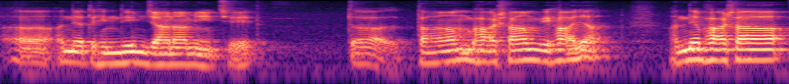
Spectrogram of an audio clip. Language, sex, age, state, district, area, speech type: Sanskrit, male, 30-45, Karnataka, Uttara Kannada, rural, spontaneous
